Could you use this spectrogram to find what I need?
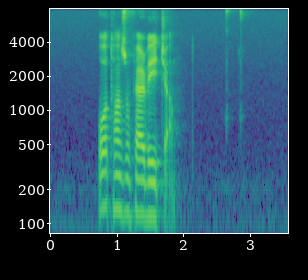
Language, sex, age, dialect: Faroese, male, 15-35, Suðurstreymoy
